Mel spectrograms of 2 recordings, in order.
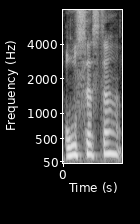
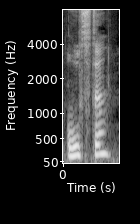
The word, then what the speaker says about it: Ulster: So David from Ulster, I don't know, how do you pronounce that? Ulster? Ulster, you've got it right, yeah.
